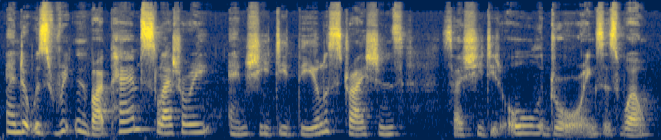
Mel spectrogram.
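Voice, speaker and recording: Reading a picture book at a children's storytime, this woman explains the story in simple terms and puts questions to the little ones listening. Her mid-range voice is slightly mellow with vocal fry, moving at a normal speed, and there's a faint hiss or hum in the recording.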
